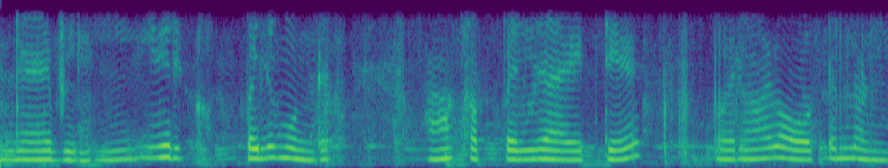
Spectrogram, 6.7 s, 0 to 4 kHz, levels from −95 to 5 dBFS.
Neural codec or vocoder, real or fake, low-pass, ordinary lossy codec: codec, 24 kHz, 6 kbps, HILCodec; fake; 3.6 kHz; none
